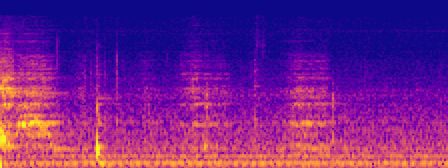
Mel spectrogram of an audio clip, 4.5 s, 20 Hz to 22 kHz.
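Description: Very faint scraping as an aftermarket 18-inch wheel is turned by hand and brushes against the front suspension knuckle, a sign that the wheel does not clear the knuckle; one sharp click comes about a second in.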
